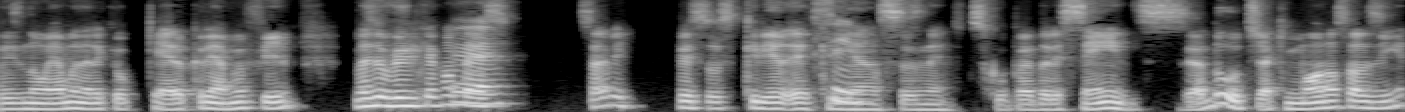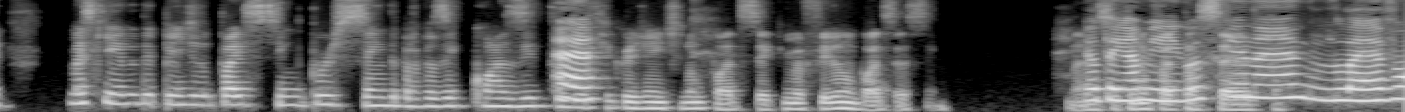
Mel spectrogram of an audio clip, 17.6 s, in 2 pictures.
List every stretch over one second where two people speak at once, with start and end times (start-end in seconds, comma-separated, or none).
15.5-16.8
